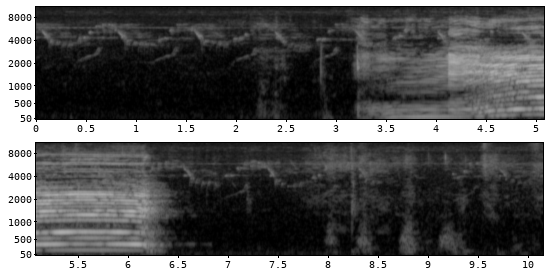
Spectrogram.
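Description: A Holstein-Friesian heifer moos once, starting about three seconds in: one long call of about three seconds that rises in pitch partway through, holds, and then cuts off.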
